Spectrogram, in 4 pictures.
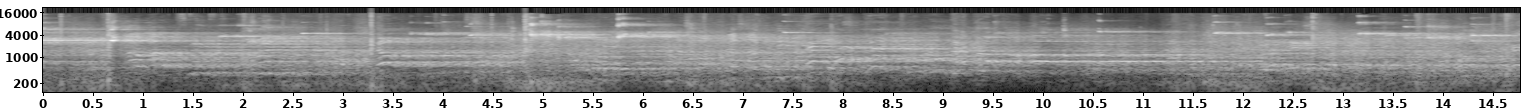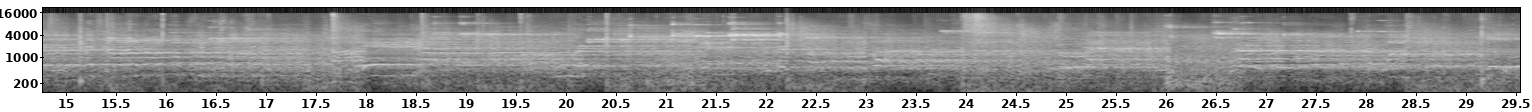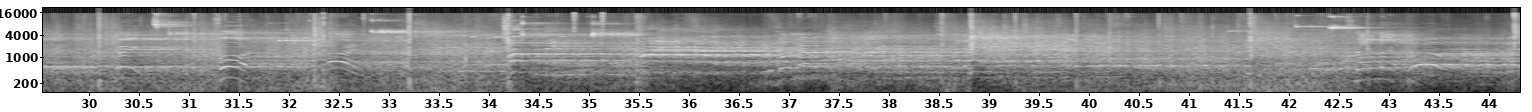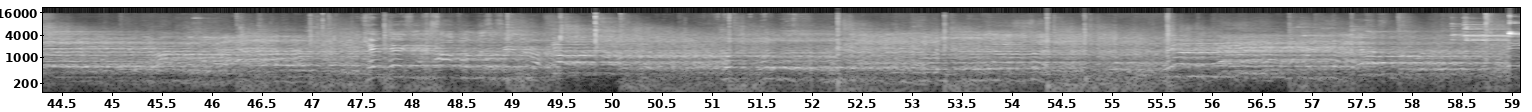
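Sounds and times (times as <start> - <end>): sneakers squeaking: 0.0 - 8.1, 9.5 - 35.7, 37.0 - 43.2, 46.2 - 55.6, 56.8 - 59.0.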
